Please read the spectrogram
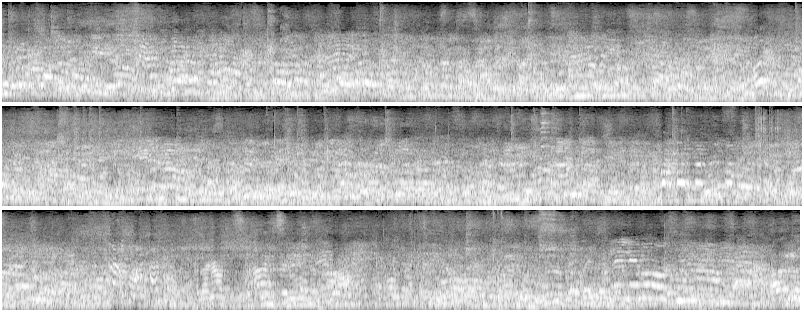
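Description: Many children's voices chattering over one another in a large, echoing hall.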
